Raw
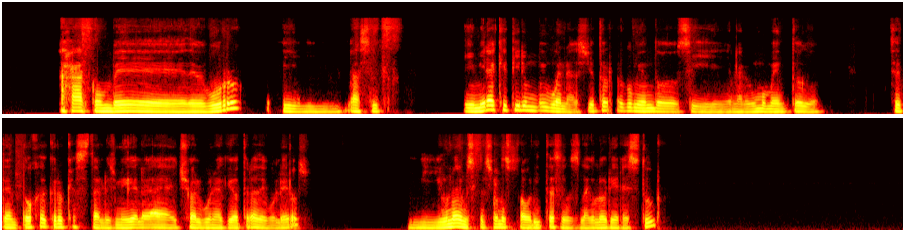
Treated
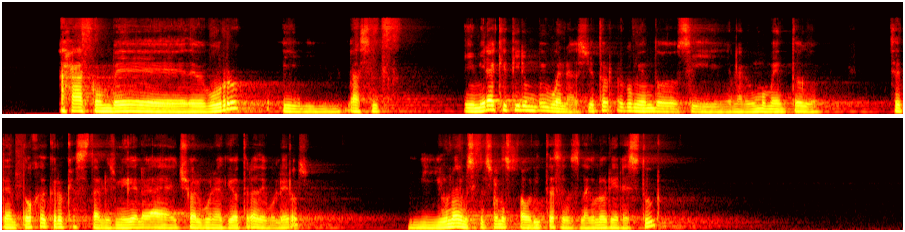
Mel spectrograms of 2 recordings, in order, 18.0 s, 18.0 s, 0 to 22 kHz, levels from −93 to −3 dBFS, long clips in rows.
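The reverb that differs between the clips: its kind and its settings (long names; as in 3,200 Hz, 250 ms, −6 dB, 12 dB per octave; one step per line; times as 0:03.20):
dense smooth reverb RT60 2.1 s, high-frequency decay 0.6×, DRR 16.5 dB
level +1.5 dB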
